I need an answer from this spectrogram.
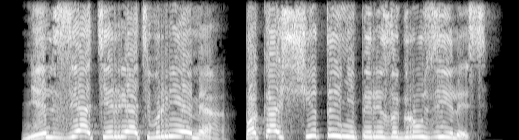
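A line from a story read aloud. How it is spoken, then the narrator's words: Commander shouting. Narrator (Russian): крикнул командор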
